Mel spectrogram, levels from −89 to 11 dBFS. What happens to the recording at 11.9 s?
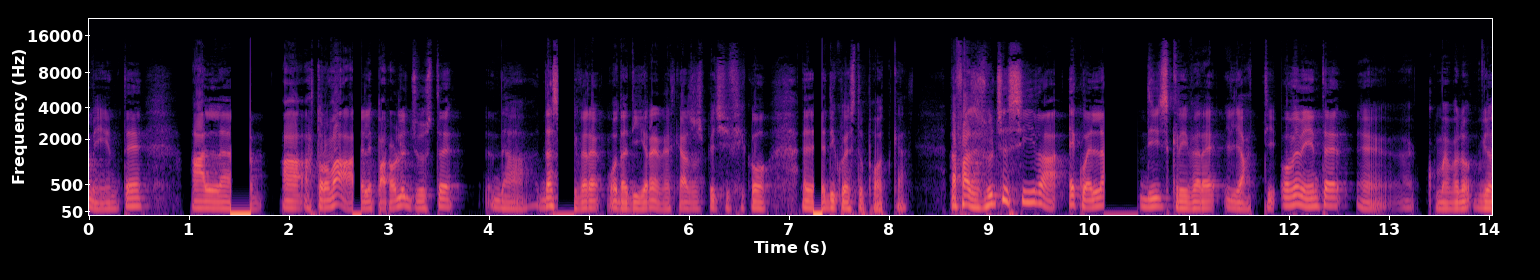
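Nothing goes wrong at 11.9 s: the speech there plays through intact, with no dropout, click or distortion.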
